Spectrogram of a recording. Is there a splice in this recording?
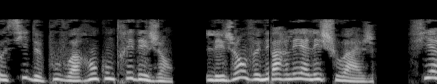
yes; 1 cut; at 2.7 s

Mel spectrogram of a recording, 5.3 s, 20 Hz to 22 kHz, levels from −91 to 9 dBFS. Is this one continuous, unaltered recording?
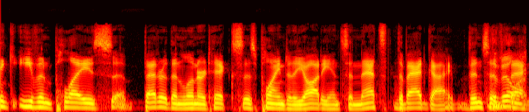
yes; 0 cuts

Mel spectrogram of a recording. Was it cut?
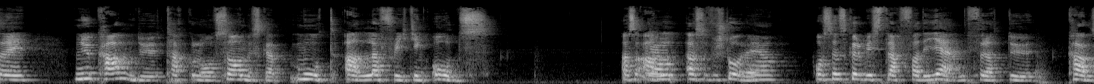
no; 0 cuts

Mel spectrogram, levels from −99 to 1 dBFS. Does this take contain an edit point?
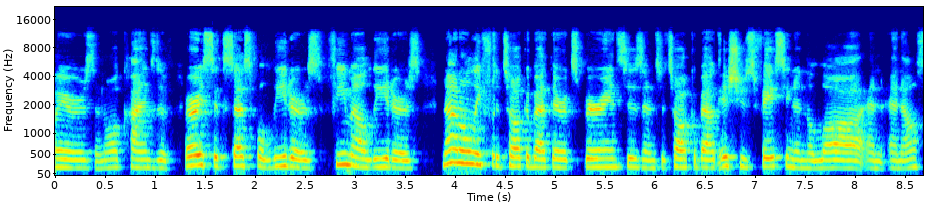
yes; 5 cuts; at 1.2 s, 3.8 s, 4.4 s, 6.6 s, 7.4 s

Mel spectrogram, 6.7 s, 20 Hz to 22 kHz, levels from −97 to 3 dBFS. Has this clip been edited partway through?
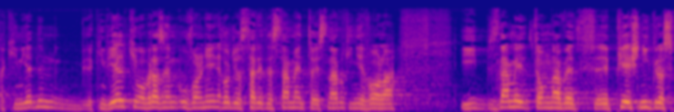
yes; 2 cuts; at 2.2 s, 3.5 s

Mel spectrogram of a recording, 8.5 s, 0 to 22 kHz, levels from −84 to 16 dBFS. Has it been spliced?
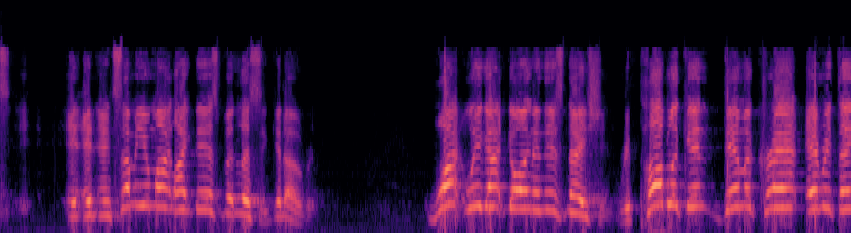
yes; 2 cuts; at 1.7 s, 5.3 s

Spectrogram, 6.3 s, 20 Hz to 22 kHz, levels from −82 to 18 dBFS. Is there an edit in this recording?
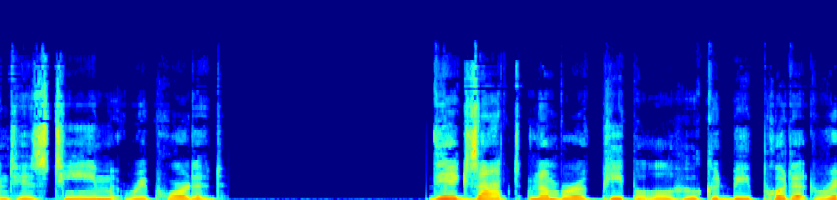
no; 0 cuts

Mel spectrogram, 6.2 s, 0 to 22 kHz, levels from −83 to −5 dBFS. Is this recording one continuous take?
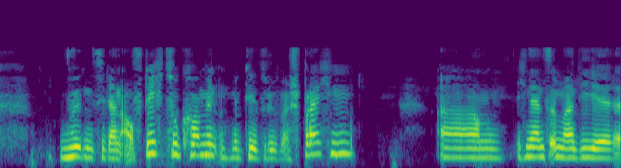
yes; 0 cuts

